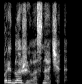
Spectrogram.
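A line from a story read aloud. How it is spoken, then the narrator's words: Muttered. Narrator (Russian): пробормотал он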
